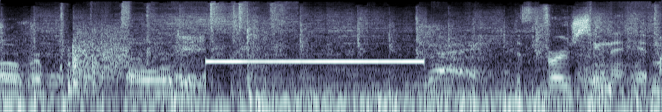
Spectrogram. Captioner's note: beep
